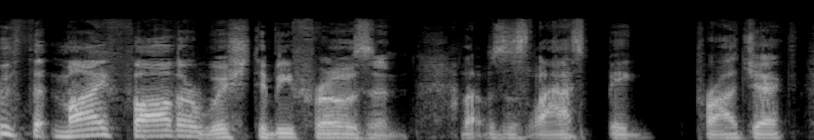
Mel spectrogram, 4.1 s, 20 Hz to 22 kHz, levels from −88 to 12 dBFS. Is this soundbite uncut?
no; 2 cuts; at 1.0 s, 2.3 s

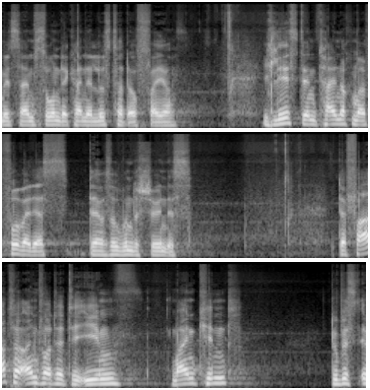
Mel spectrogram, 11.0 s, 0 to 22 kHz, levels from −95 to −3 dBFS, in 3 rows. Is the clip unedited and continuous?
yes; 0 cuts

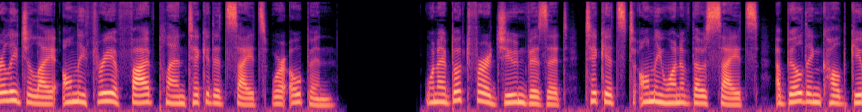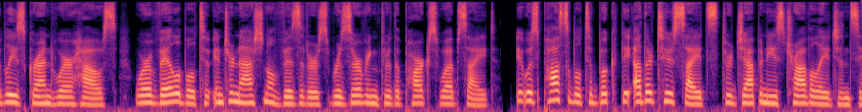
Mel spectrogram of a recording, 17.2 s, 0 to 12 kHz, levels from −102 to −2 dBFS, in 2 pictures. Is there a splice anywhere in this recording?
yes; 1 cut; at 13.7 s

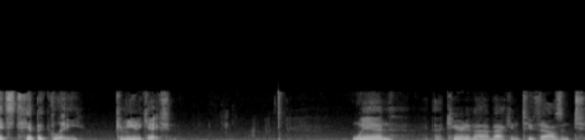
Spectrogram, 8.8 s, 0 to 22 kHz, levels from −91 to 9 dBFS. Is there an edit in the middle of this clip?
no; 0 cuts

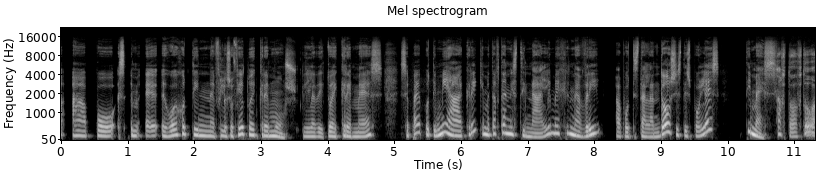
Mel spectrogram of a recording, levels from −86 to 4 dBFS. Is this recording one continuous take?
yes; 0 cuts

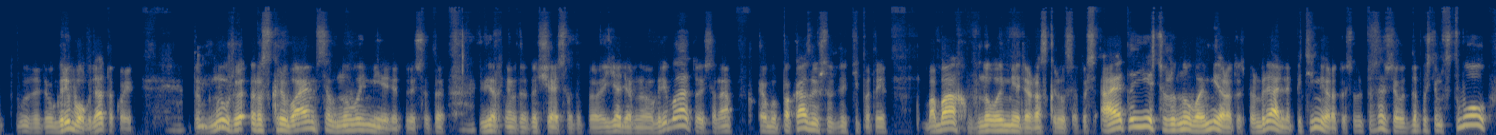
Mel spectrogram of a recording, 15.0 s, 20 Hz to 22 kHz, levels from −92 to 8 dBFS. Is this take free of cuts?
yes; 0 cuts

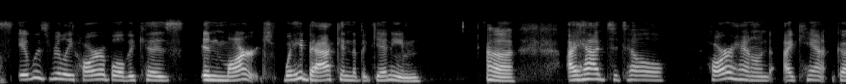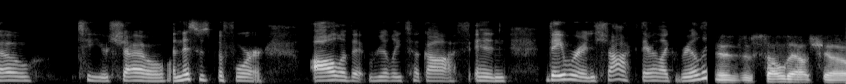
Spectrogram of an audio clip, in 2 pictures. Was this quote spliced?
yes; 2 cuts; at 10.2 s, 15.5 s

